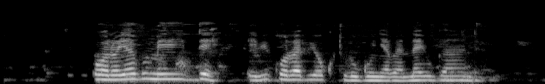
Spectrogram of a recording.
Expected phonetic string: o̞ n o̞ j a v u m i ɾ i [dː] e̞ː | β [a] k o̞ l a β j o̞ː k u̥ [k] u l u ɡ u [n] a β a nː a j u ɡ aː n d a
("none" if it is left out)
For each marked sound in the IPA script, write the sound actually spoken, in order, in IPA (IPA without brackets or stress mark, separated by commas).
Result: dː, i, t, ɲ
